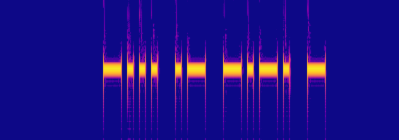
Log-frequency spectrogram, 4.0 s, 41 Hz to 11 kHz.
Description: Morse code, heard as a keyed tone, about 20 wpm, 700 Hz. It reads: BACT
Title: Build A Word - 4 Letters At A Time - 8-Letter Words - 20wpm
